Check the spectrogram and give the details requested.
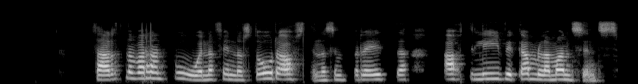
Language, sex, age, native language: Icelandic, female, 20-29, Icelandic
